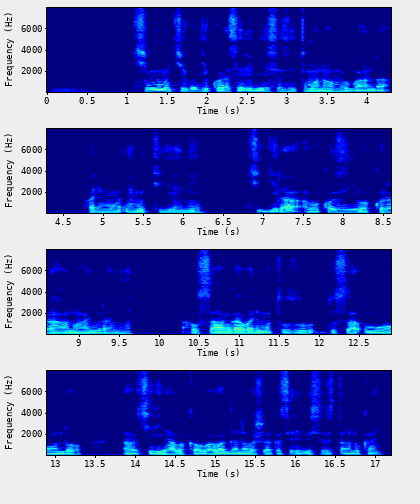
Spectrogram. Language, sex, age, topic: Kinyarwanda, male, 18-24, finance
